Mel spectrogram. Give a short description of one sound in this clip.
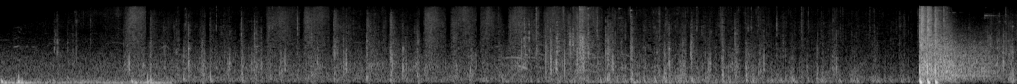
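Footsteps patter quickly over rough ground.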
